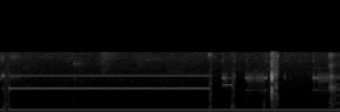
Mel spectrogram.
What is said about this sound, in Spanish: ¿Aló? ¿Aló, me escucha? Sí, está topando la pantalla de su celular y se está marcando las teclas.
